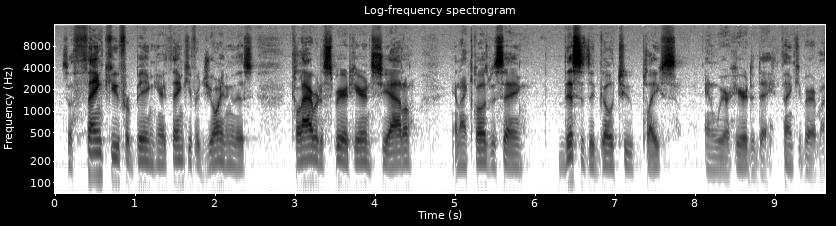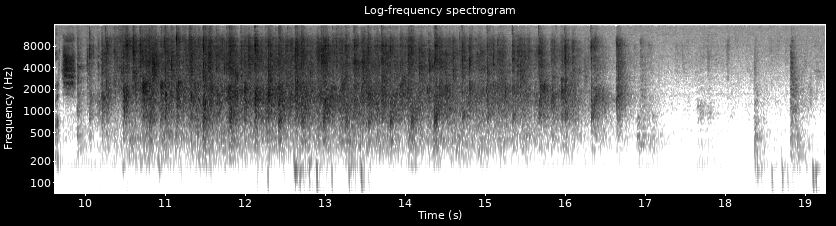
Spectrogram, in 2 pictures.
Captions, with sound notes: So thank you for being here. Thank you for joining this collaborative spirit here in Seattle. And I close by saying this is the go-to place, and we are here today. Thank you very much. (audience applauding)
